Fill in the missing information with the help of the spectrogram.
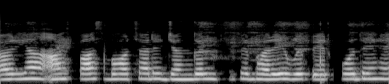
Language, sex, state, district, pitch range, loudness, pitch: Hindi, female, Haryana, Charkhi Dadri, 240-255 Hz, -16 LUFS, 245 Hz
